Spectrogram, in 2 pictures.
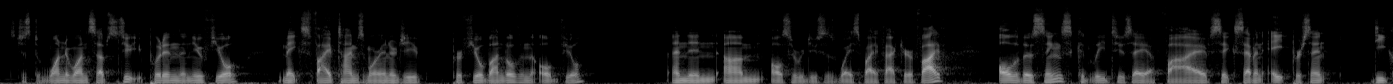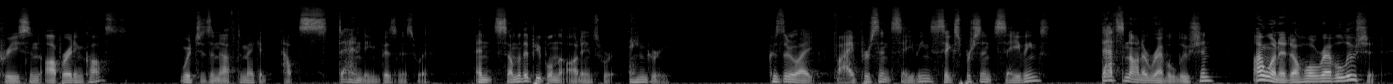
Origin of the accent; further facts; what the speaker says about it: Oklahoma, United States; moved away; I'm from Oklahoma. That's oil country.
